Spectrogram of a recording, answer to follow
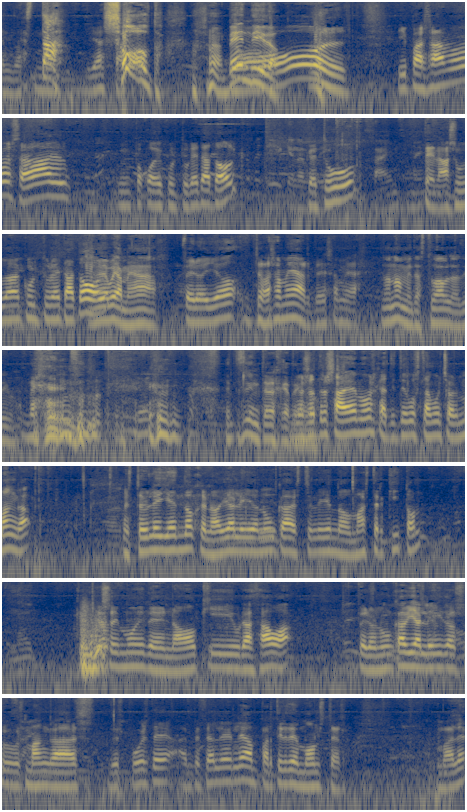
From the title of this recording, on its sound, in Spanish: Desde el Starbucks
